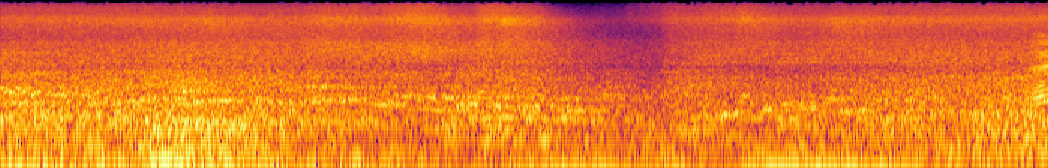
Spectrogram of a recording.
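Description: A steady, hiss-like rushing background noise, with no distinct events, that dips briefly for about a second in the middle.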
